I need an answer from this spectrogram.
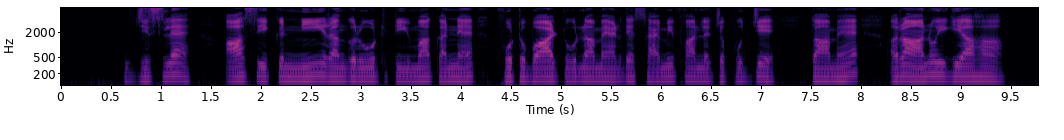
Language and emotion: Dogri, surprised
